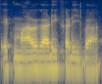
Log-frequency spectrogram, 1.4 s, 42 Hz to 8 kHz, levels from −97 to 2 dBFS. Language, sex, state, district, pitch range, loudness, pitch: Bhojpuri, male, Uttar Pradesh, Gorakhpur, 105-110 Hz, -16 LUFS, 110 Hz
